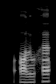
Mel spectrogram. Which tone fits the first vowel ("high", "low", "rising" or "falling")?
low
